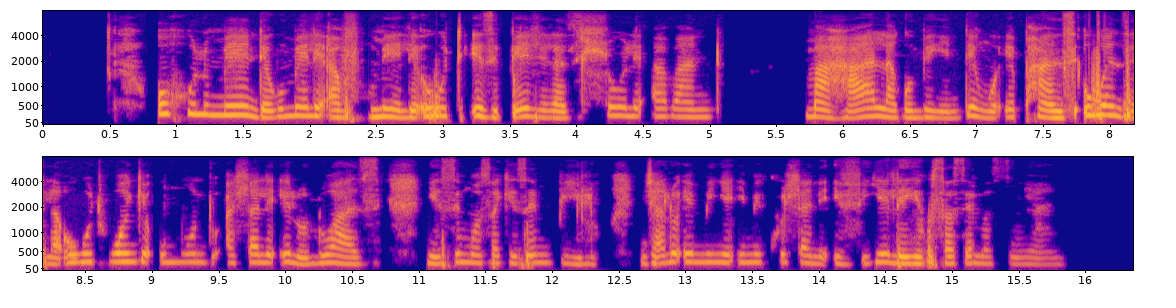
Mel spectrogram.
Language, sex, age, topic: North Ndebele, female, 25-35, health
